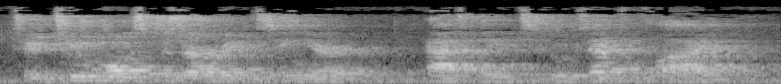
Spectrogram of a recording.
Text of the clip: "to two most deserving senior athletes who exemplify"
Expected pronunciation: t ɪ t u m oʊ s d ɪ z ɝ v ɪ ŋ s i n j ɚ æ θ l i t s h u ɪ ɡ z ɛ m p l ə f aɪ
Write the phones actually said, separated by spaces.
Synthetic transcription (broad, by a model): t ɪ t u m oʊ s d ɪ z ɝ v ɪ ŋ s i n j ɚ æ θ l i t s h u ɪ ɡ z ɛ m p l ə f aɪ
